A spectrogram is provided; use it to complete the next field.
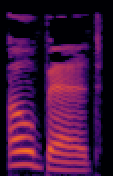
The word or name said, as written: Obed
